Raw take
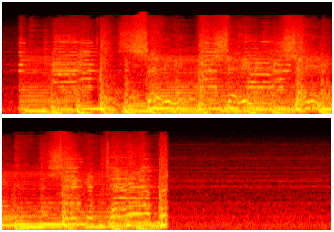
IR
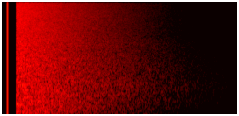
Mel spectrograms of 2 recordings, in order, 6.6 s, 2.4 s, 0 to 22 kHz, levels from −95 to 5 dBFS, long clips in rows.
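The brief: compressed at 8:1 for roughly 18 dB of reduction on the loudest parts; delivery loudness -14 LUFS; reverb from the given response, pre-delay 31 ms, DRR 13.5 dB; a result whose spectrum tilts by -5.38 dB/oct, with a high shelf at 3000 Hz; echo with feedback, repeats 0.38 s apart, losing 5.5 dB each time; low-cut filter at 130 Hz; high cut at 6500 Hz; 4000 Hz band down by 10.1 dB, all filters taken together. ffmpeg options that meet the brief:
-filter_complex "[0:a]highpass=130,lowpass=6.5k,highshelf=f=3k:g=-7.5,equalizer=f=4k:t=o:g=-7,acompressor=threshold=-38dB:ratio=8,aecho=1:1:380|760|1140|1520|1900|2280|2660:0.531|0.281|0.149|0.079|0.0419|0.0222|0.0118,asplit=2[a][b];[1:a]atrim=start_sample=2205,adelay=31[c];[b][c]afir=irnorm=-1:irlink=0,volume=-15.5dB[d];[a][d]amix=inputs=2:normalize=0,volume=26.5dB"

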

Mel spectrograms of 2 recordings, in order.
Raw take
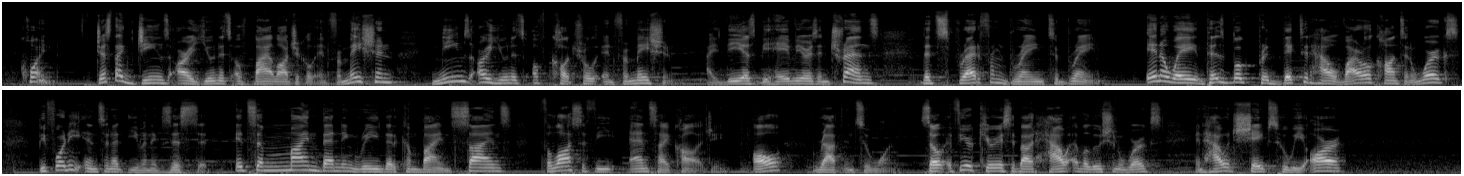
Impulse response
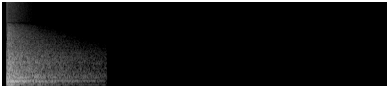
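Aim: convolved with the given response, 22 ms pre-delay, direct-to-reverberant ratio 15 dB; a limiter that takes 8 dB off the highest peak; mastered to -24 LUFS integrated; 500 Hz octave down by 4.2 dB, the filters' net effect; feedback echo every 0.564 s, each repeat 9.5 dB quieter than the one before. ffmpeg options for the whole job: -filter_complex "[0:a]equalizer=f=500:t=o:g=-5.5,alimiter=limit=-21dB:level=0:latency=1,aecho=1:1:564|1128|1692|2256:0.335|0.111|0.0365|0.012,asplit=2[a][b];[1:a]atrim=start_sample=2205,adelay=22[c];[b][c]afir=irnorm=-1:irlink=0,volume=-40dB[d];[a][d]amix=inputs=2:normalize=0,volume=8dB"

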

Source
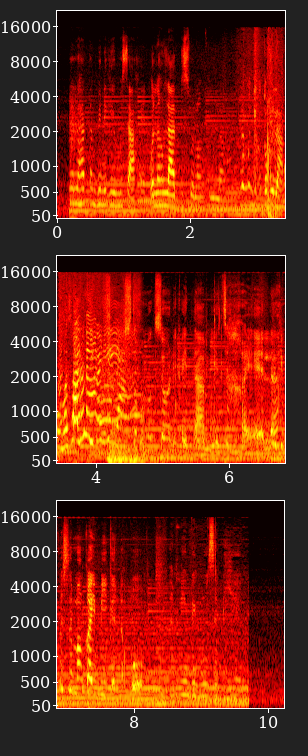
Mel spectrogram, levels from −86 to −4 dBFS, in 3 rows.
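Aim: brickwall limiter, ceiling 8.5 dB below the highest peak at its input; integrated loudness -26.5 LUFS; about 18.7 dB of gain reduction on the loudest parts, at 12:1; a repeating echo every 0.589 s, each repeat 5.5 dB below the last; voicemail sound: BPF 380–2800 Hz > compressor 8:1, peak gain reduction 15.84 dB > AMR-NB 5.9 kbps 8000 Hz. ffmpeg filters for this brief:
-af "acompressor=threshold=-33dB:ratio=12,alimiter=level_in=5.5dB:limit=-24dB:level=0:latency=1,volume=-5.5dB,highpass=380,lowpass=2.8k,aecho=1:1:589|1178|1767|2356|2945|3534|4123:0.531|0.281|0.149|0.079|0.0419|0.0222|0.0118,acompressor=threshold=-51dB:ratio=8,volume=30dB" -ar 8000 -c:a libopencore_amrnb -b:a 5900

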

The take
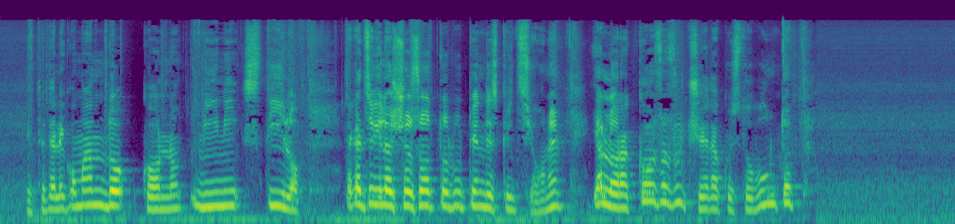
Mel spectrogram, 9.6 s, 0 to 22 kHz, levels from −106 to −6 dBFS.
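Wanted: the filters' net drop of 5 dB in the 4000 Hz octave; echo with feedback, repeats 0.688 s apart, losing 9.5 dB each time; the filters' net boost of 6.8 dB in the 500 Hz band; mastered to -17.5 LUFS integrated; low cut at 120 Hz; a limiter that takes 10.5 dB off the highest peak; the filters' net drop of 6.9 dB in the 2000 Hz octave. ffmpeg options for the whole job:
-af "highpass=120,equalizer=f=500:t=o:g=8,equalizer=f=2k:t=o:g=-8.5,equalizer=f=4k:t=o:g=-4,alimiter=limit=-12dB:level=0:latency=1,aecho=1:1:688|1376|2064|2752:0.335|0.111|0.0365|0.012,volume=5.5dB"

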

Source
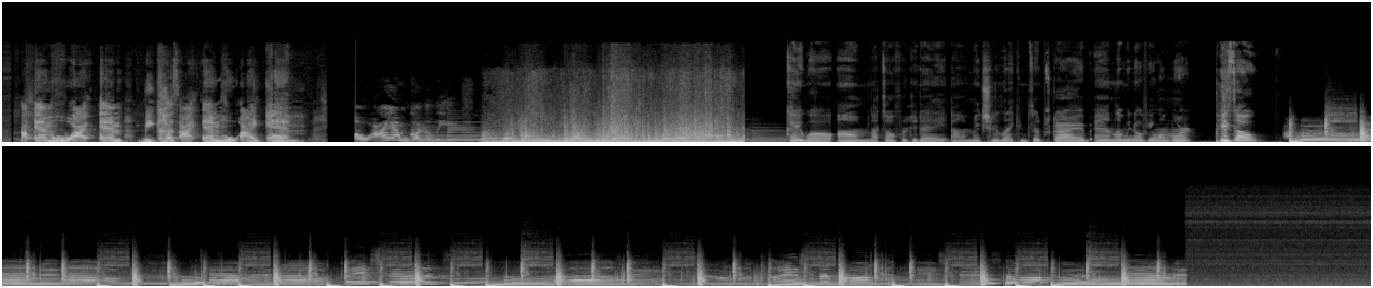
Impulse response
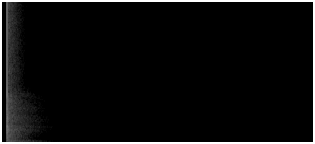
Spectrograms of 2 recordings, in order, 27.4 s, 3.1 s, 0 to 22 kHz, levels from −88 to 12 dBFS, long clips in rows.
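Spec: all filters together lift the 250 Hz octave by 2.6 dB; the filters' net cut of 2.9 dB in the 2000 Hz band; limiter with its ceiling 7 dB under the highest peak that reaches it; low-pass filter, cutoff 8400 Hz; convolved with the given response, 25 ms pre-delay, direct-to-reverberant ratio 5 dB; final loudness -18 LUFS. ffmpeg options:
-filter_complex "[0:a]lowpass=8.4k,equalizer=f=250:t=o:g=3.5,equalizer=f=2k:t=o:g=-4,alimiter=limit=-11dB:level=0:latency=1,asplit=2[a][b];[1:a]atrim=start_sample=2205,adelay=25[c];[b][c]afir=irnorm=-1:irlink=0,volume=-5dB[d];[a][d]amix=inputs=2:normalize=0,volume=4.5dB"

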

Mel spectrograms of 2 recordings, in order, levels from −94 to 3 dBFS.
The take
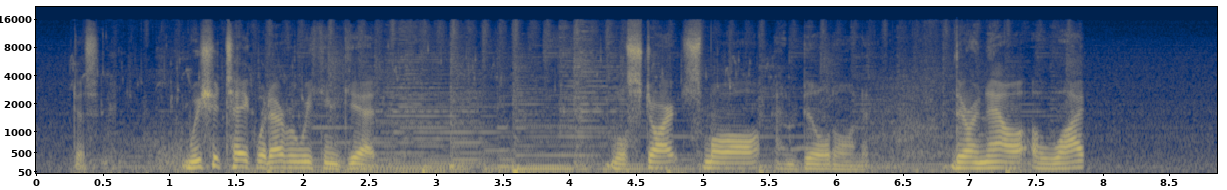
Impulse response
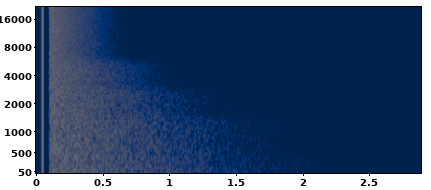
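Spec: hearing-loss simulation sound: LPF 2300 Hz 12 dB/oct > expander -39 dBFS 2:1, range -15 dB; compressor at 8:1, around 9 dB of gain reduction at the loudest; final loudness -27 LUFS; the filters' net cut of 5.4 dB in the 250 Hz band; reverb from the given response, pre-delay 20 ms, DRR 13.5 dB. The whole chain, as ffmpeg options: -filter_complex "[0:a]equalizer=f=250:t=o:g=-7,acompressor=threshold=-27dB:ratio=8,asplit=2[a][b];[1:a]atrim=start_sample=2205,adelay=20[c];[b][c]afir=irnorm=-1:irlink=0,volume=-15dB[d];[a][d]amix=inputs=2:normalize=0,lowpass=2.3k,agate=range=-15dB:threshold=-39dB:ratio=2,volume=6.5dB"

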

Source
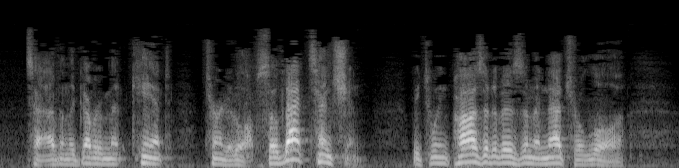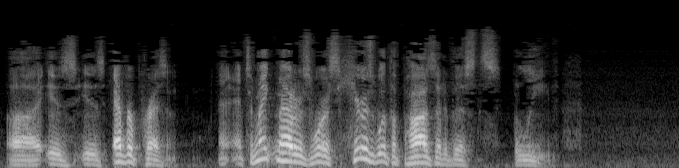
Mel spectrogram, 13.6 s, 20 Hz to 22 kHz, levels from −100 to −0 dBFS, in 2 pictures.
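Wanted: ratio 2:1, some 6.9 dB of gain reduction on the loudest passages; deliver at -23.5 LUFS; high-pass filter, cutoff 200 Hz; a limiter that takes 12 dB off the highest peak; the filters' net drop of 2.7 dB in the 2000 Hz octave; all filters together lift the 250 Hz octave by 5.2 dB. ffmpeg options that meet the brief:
-af "highpass=200,equalizer=f=250:t=o:g=8.5,equalizer=f=2k:t=o:g=-4,acompressor=threshold=-23dB:ratio=2,volume=9dB,alimiter=limit=-13.5dB:level=0:latency=1"

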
